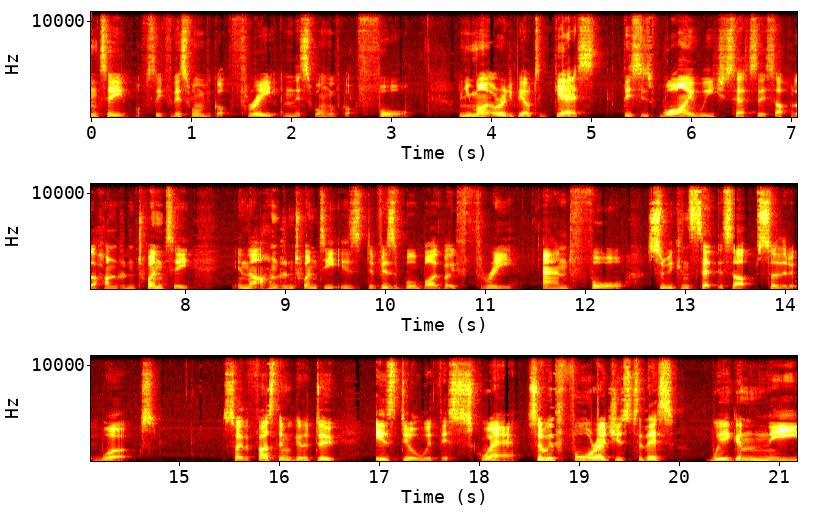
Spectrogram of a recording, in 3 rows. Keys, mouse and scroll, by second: 0.0 click, 1.0 shift+middle click, 1.3 click, 2.3 shift+middle click, 3.4 middle click, 3.9 shift+middle click, 4.9 middle click, 5.4 shift+middle click, 7.2 click, 8.8 click, 10.5 click, 11.4 click, 14.3 shift+middle click, 15.4 click, 17.2-17.8 scroll up 3, 17.8 shift+middle click.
